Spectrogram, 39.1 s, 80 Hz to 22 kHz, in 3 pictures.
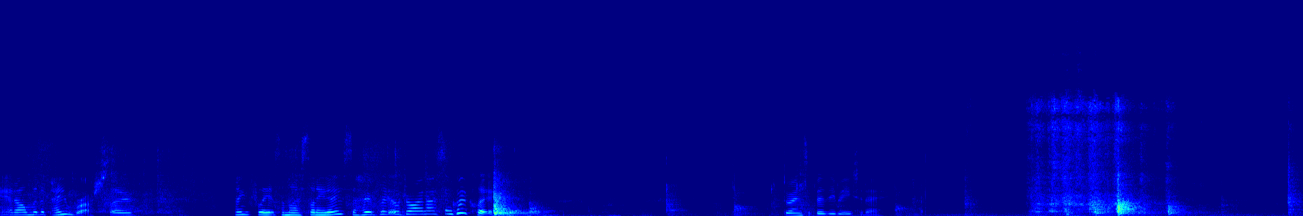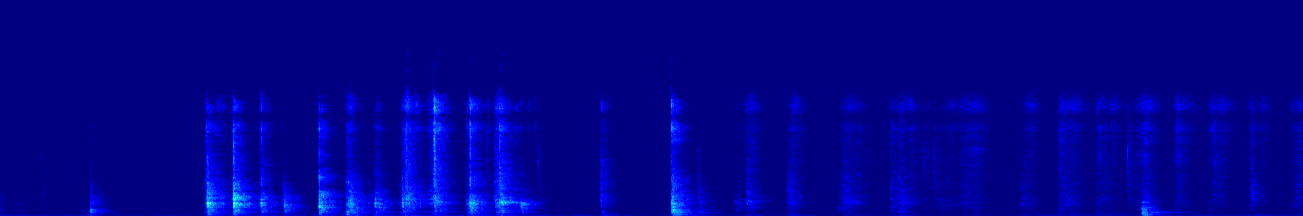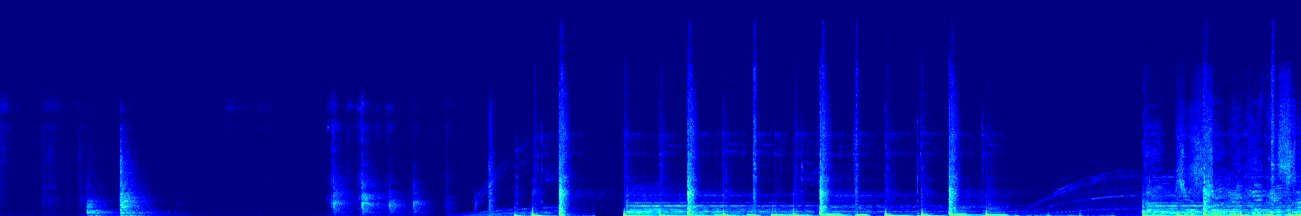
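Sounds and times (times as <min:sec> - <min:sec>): brush scrubbing metal floor: 0:20.3 - 0:27.2.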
